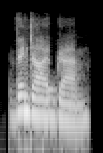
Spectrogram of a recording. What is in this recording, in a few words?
"Venn diagram", Indian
